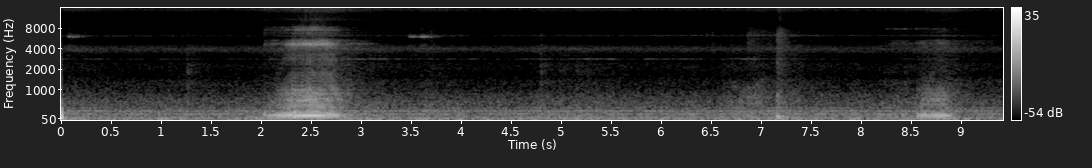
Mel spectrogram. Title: Snoring dog /chrapiący pies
